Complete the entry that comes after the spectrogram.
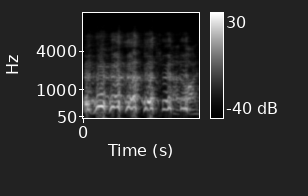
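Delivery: high, loud, slow line through laughter; laughing. Real, not acted. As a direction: laugh through the words slowly. Laughing while recalling scene.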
